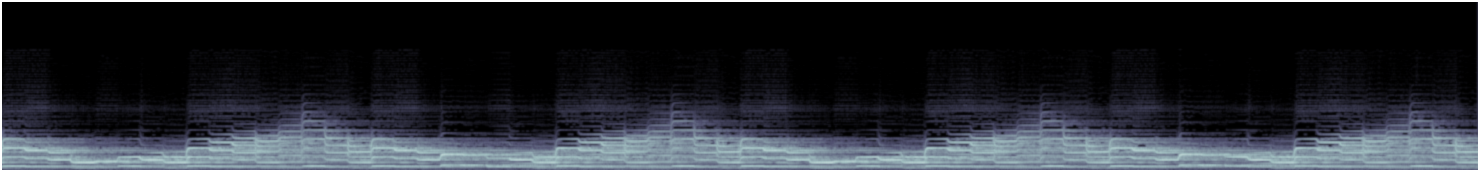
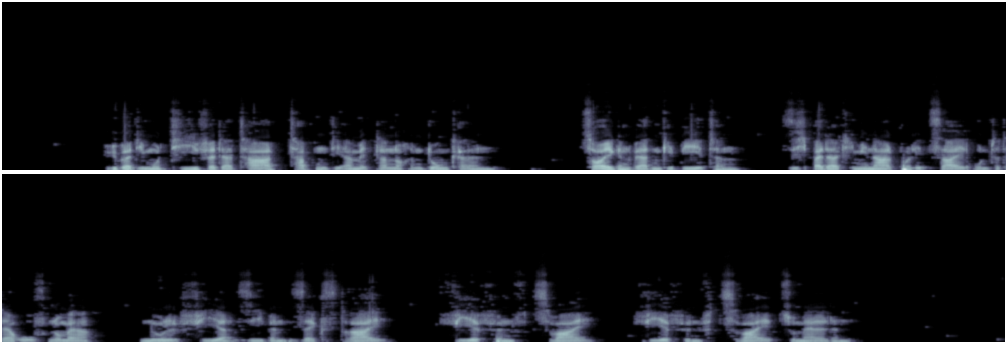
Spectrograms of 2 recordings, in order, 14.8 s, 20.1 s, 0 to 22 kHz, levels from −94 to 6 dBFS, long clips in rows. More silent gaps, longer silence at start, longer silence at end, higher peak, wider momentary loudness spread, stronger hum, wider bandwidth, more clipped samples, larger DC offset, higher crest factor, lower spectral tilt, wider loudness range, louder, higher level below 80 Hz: neither; second, 0 s vs 1.05 s; second, 0 s vs 1.55 s; about the same, -4 dBFS vs -2 dBFS; second, 4 LU vs 12 LU; neither; about the same, 9 kHz vs 8.4 kHz; neither; neither; second, 14 dB vs 26 dB; second, 0 dB/octave vs -5.5 dB/octave; second, 1 LU vs 6 LU; first, -15 LUFS vs -26 LUFS; about the same, -64 dBFS vs -64 dBFS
